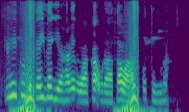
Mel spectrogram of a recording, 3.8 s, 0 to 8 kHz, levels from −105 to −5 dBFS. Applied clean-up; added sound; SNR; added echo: classical method spectral subtraction.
